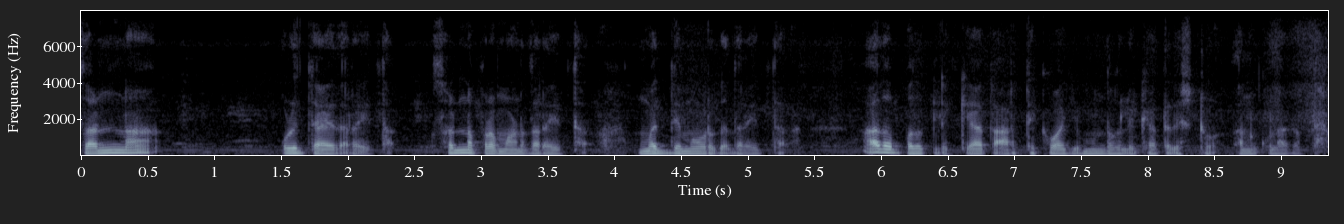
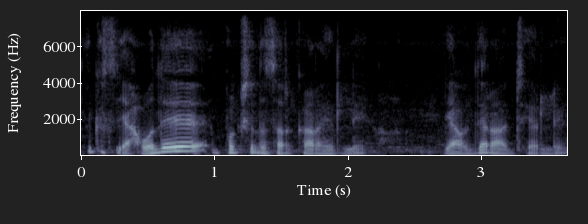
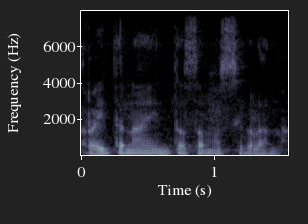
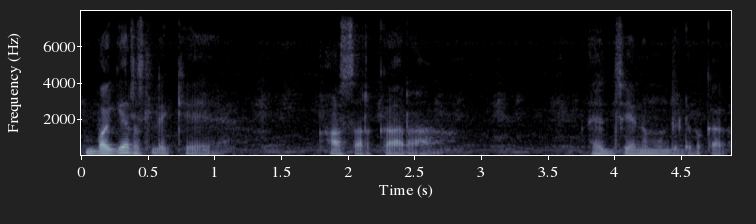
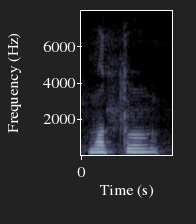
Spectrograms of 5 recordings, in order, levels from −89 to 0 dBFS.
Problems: low volume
